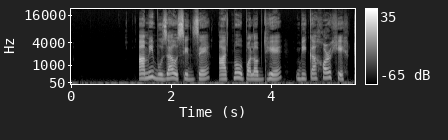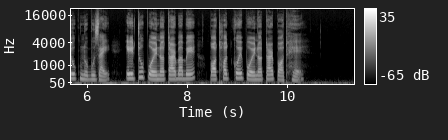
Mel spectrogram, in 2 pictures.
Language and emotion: Assamese, neutral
